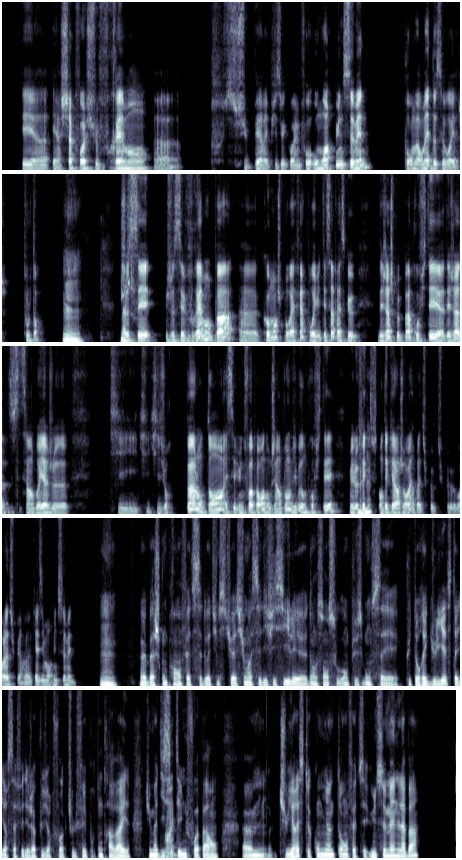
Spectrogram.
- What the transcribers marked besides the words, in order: blowing
- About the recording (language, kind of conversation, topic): French, advice, Comment vivez-vous le décalage horaire après un long voyage ?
